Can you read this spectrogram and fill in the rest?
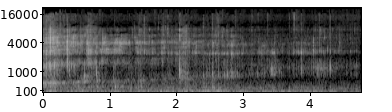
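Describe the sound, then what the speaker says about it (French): Hot water poured over a spoonful of sugar for an infusion makes a faint, steady watery trickle and splash that lasts several seconds, heard quietly and without talking. "Et puis ben l'eau chaude. Hop, et donc du coup je rajoute l'eau."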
